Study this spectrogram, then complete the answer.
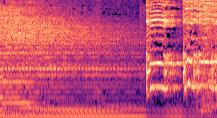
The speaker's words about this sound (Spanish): El gallo.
